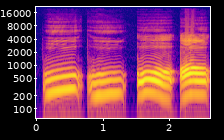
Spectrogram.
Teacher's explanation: ओठों का आकार वृत्त के समान गोल हो जाए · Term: वृत्ताकार स्वर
